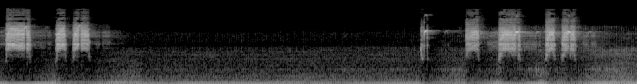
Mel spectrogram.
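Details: Black francolin in a calling competition, with a short harsh three-note phrase, a pause of about three seconds, then a longer grating phrase of five or six notes, low hum throughout.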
